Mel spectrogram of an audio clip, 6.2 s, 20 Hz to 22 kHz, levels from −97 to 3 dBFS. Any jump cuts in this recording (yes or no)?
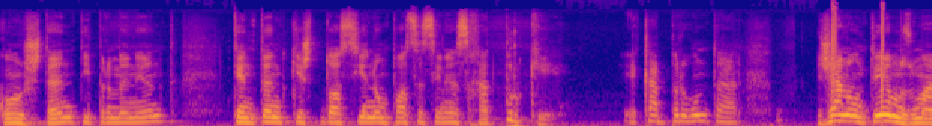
yes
